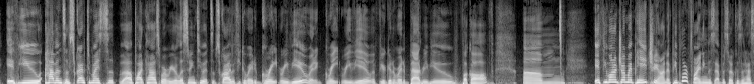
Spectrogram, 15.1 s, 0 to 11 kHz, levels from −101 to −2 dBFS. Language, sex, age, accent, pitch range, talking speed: English, female, 40-59, American, 150-210 Hz, 205 wpm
